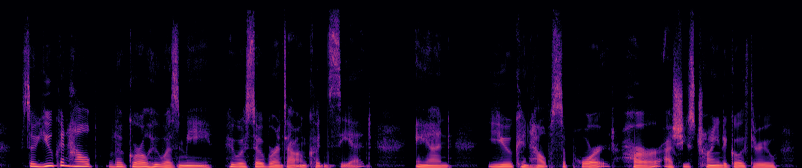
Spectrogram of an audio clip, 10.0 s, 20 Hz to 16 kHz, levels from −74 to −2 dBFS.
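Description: No technical faults are audible.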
